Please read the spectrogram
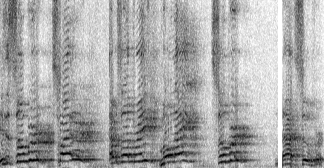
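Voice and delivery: very high, shrill shouting. Asking about the latest superhero episode, yelling. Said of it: "Why are you yelling at me".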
